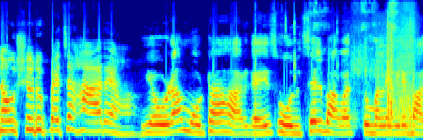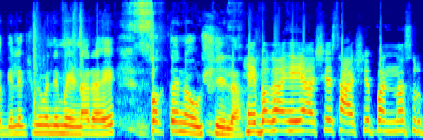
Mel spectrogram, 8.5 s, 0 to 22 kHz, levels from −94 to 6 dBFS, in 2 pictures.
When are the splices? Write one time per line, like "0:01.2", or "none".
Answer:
none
